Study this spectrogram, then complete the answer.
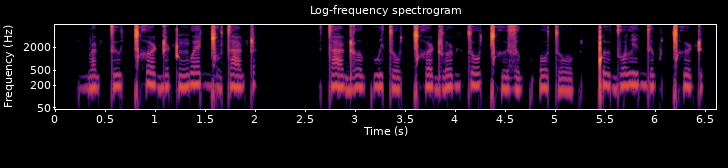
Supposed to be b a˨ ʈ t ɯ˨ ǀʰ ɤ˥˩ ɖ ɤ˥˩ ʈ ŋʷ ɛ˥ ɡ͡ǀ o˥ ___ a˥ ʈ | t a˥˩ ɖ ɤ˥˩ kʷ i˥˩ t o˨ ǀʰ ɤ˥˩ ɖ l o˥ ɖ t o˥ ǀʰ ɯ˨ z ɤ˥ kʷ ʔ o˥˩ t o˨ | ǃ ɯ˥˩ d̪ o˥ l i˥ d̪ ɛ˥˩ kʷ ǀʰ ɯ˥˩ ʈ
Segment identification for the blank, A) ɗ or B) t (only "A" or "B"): B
